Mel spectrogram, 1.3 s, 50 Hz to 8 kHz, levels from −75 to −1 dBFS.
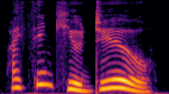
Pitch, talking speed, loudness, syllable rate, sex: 225 Hz, 190 wpm, -15 LUFS, 3.7 syllables/s, female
